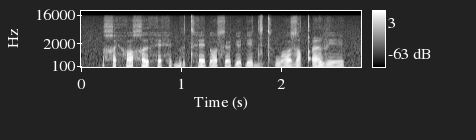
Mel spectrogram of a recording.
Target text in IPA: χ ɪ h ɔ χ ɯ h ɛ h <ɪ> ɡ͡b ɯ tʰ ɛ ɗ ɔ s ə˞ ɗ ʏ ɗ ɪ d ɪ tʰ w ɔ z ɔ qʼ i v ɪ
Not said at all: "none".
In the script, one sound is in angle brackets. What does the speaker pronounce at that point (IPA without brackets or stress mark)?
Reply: ɛ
